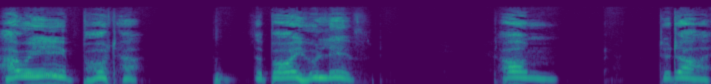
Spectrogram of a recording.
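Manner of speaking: high-pitched, haunting, menacing voice. After offering his Voldemort impression, [name] performs it: Voldemort impression. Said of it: "like to hear my Voldemort impression".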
